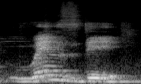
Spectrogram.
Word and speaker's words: Wednesday: This word is pronounced as Wednesday, not Wednesday. ये D letter को pronounce नहीं किया जाता.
